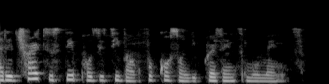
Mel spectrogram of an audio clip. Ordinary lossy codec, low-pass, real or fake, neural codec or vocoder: none; 5.4 kHz; real; none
